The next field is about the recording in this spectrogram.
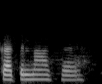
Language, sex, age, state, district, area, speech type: Maithili, female, 18-30, Bihar, Saharsa, rural, conversation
